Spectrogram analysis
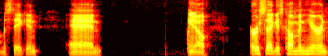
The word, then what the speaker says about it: Erceg: So it is Lucas Erceg.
